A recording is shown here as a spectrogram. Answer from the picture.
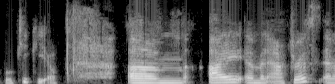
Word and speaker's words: Bocchicchio: Strange name, so I know a lot of people don't know how to pronounce it, but that's how you pronounce it, Bocchicchio.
